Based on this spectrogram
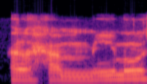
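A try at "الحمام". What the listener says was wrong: Oke, Al-Hammam. Kan ada alif lamnya ya, ada alifnya ya. Jadi kan bahasanya ma, nggak mungkin mi. Al-Hammamu dan Al-Mirhabu.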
